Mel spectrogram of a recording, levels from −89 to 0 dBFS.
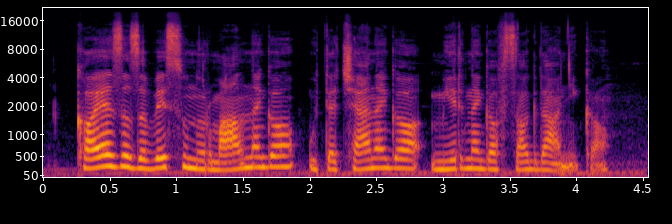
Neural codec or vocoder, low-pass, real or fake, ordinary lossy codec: none; 19.8 kHz; real; none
